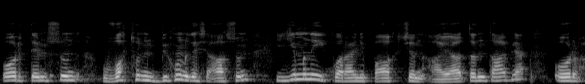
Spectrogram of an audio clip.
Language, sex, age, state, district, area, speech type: Kashmiri, male, 30-45, Jammu and Kashmir, Srinagar, urban, spontaneous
